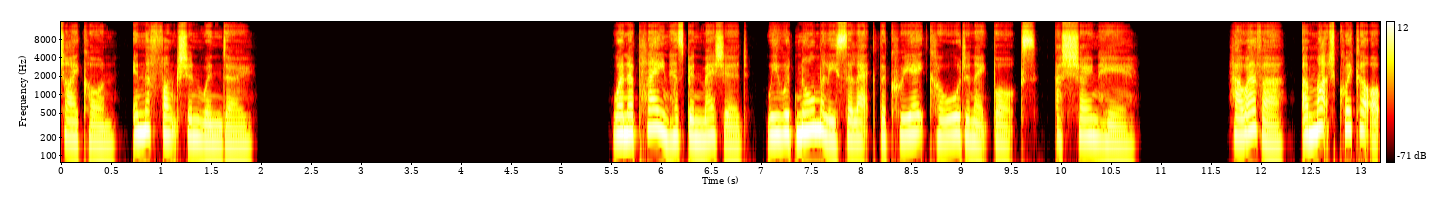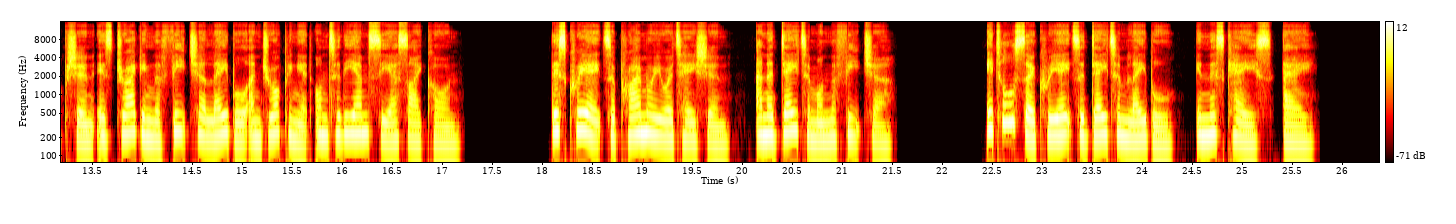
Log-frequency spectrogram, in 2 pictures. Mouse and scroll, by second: 1.4 click, 14.6-17.6 drag.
